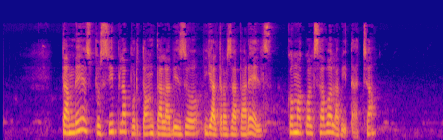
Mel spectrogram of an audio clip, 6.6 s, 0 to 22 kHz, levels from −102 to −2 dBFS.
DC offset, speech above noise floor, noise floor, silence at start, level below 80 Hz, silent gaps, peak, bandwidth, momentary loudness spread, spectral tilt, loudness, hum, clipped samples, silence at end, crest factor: under 0.1%; 41 dB; -64 dBFS; 0.95 s; -66 dBFS; none; -6 dBFS; 11.5 kHz; 9 LU; -4.5 dB/octave; -24 LUFS; none; under 0.1%; 1 s; 18 dB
